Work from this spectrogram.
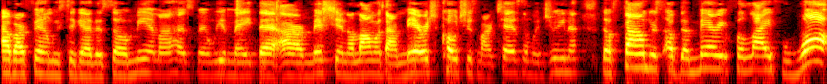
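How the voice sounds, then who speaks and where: An ordinary speaking voice moves at a fairly quick pace with hardly any pauses and ordinary pitch variation. Loudness swings widely, and the sound is dry and close with no echo. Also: woman, medium pitch for a woman. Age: 40s. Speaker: singer. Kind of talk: interview.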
